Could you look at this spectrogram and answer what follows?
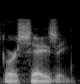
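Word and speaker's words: Scorsese: long and here's the thing about scorsi it's pronounced scorsi here's the other thing about scor scores his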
